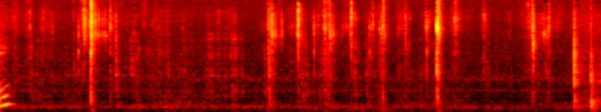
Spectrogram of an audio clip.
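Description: Scattered light clicks and taps of hands handling small fabric flowers on a craft work surface, over a faint steady low hum.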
